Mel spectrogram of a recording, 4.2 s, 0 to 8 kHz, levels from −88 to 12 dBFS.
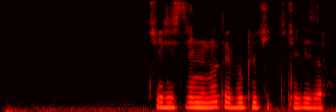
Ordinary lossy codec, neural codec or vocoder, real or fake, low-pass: none; codec, 16 kHz, 4 kbps, X-Codec, HuBERT features, trained on balanced general audio; fake; none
